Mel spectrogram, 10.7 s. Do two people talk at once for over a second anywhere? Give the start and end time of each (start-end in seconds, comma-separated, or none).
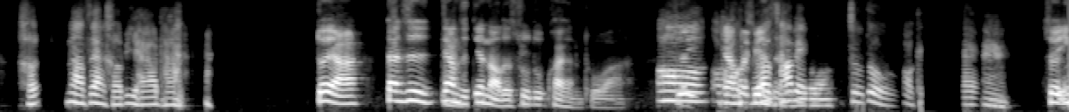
6.7-8.1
